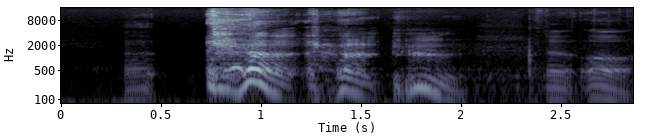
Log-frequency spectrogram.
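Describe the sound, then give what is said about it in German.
A man coughs and clears his throat in a few rough, voiced hacks after a sharp, loud opening burst. The bouts are uneven in spacing and no other sounds are heard. “Und auf einmal, da muss ich husten.”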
